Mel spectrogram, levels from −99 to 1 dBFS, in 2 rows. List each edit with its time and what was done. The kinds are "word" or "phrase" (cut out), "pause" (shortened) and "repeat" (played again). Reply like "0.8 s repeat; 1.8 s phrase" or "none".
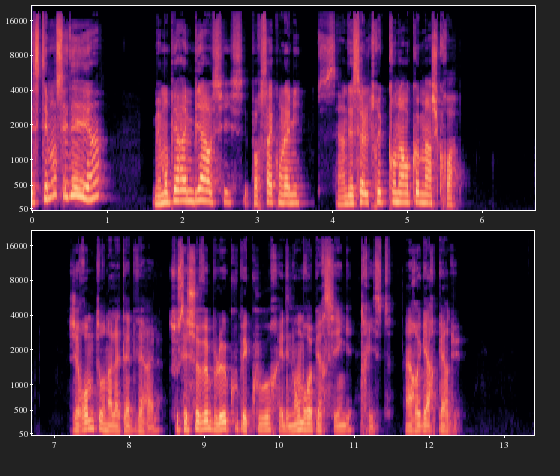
3.7 s pause; 8.5 s pause; 10.1 s phrase; 11.1 s phrase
